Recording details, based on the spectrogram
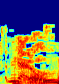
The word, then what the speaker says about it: Nettles: Do I pronounce Nettles? Is it Nettles? – You can be a little bit more pretty English sounding of you. It's Nettles. – Nettles. – It's Nettles. Nettles. Sounds like something you would stick in your butt.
